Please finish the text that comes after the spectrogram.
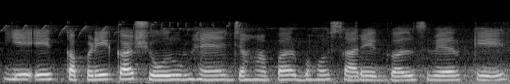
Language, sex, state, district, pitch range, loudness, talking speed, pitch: Hindi, female, Madhya Pradesh, Katni, 205-225 Hz, -16 LUFS, 155 wpm, 215 Hz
